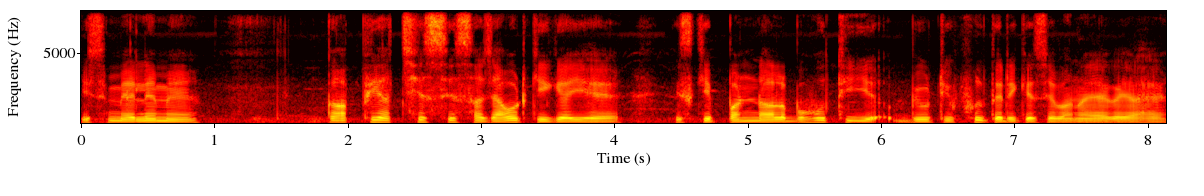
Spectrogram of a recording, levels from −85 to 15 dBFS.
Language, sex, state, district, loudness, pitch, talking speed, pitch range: Hindi, male, Chhattisgarh, Kabirdham, -20 LUFS, 115 Hz, 145 wpm, 110-125 Hz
